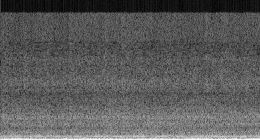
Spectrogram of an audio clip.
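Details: Coin-operated washer just started after coin-up and cycle select, with a steady low hum and a faint higher tone that holds as the drum turns: normal washer running hum.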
